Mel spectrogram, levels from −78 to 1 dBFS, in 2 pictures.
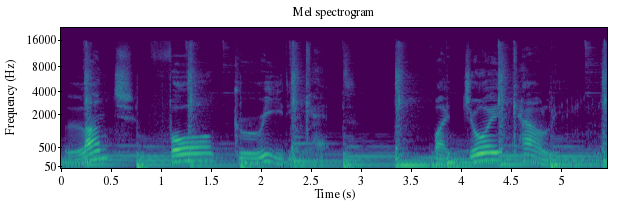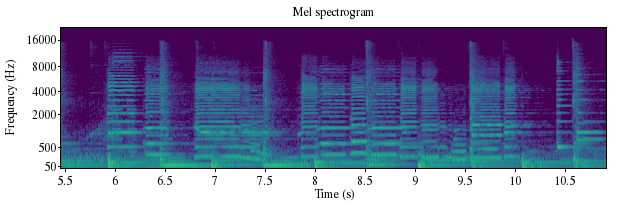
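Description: Nothing is technically wrong with this audio clip, as no faults can be heard anywhere in it.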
